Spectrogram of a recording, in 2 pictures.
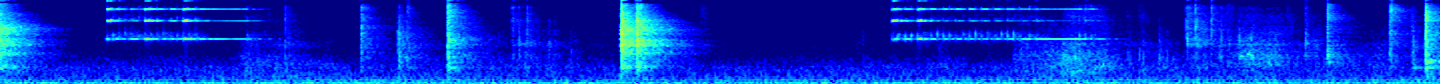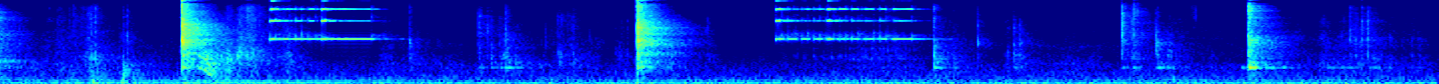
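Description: Digital torque wrench beeping in short runs of high beeps as each cylinder head bolt reaches its torque setting. Between the beeps come sharp cracks and smaller knocks from the bolts and socket as the wrench pulls; the bolts crunch in threads that still hold some rust.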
